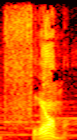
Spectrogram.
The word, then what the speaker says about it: Farmar: I went to high school with the dude, and back then, he went with the pronunciation Farmer.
